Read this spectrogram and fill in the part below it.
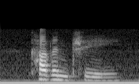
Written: coventry

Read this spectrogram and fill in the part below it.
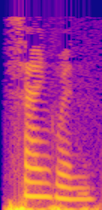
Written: sanguine

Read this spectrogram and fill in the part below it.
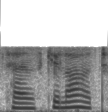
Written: sansculotte

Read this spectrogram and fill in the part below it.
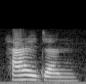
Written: harridan

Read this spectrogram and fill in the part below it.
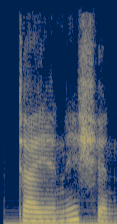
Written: dionysian

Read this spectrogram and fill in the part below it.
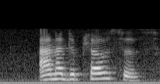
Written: anadiplosis

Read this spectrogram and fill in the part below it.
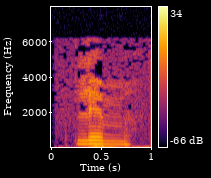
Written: limn

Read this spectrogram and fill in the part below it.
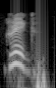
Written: grig

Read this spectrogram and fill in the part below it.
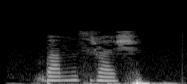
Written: bums rush

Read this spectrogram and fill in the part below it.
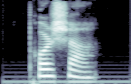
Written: portia

